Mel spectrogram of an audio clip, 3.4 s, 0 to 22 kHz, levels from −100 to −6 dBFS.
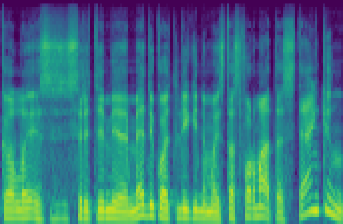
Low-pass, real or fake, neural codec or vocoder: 19.8 kHz; real; none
